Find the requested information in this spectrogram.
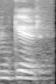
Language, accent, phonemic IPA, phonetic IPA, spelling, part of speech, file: Armenian, Eastern Armenian, /ənˈkeɾ/, [əŋkéɾ], ընկեր, noun, Hy-ընկեր.ogg
- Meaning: 1. friend (usually male) 2. comrade (form of address) 3. form of address to a teacher or professor 4. pal, buddy 5. companion 6. boyfriend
